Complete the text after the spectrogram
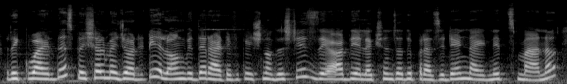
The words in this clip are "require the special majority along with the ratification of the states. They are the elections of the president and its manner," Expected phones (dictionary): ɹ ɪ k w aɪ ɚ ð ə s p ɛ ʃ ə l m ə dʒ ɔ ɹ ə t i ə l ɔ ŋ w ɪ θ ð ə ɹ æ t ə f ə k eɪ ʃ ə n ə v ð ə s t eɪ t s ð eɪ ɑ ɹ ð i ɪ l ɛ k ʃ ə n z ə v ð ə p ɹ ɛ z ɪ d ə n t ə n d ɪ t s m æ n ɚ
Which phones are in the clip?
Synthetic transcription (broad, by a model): ɹ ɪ k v aɪ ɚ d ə s p ɛ ʃ ə l m ə dʒ ɔ ɹ ə t i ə l ɔ ŋ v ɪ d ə ɹ æ t ə f ə k eɪ ʃ ə n ə v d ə s t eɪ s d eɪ ɑ ɹ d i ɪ l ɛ k ʃ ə n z ə v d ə p ɹ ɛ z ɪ d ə n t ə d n ɪ t s m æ n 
